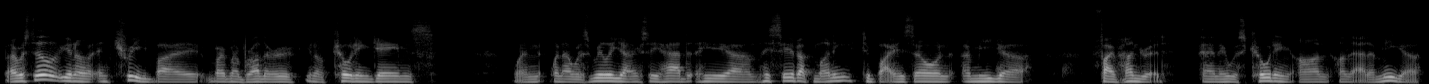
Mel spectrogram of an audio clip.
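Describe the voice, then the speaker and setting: A man from Sweden with a Swedish accent, a guest telling his story in a relaxed chat, with frequent restarts and fillers. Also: mid-range voice, moderate pace. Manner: talks with many restarts and "you know" fillers.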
